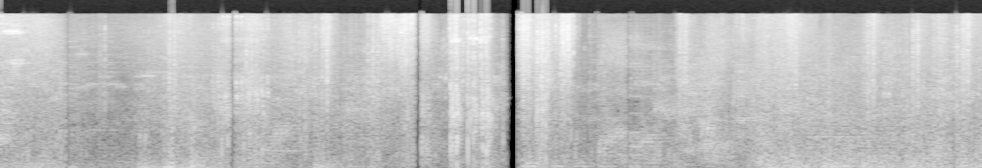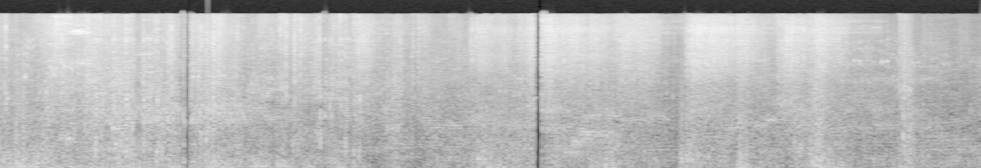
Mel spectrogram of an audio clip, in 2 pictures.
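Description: Cartoon pea shots pop and splat in quick bursts.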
